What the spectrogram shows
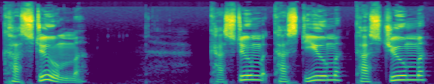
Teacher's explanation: you would emphasize the second syllable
